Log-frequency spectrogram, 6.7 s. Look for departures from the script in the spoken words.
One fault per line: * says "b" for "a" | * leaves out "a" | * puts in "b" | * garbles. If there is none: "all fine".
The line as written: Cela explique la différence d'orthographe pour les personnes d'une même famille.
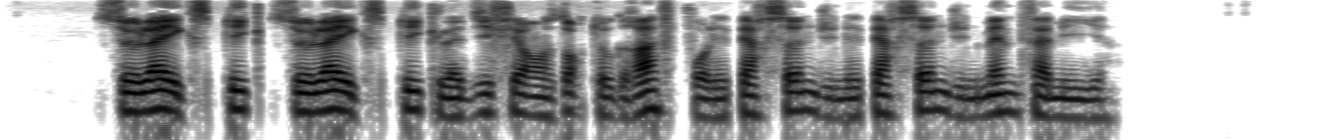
* puts in "cela explique"
* puts in "les personnes d'une"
